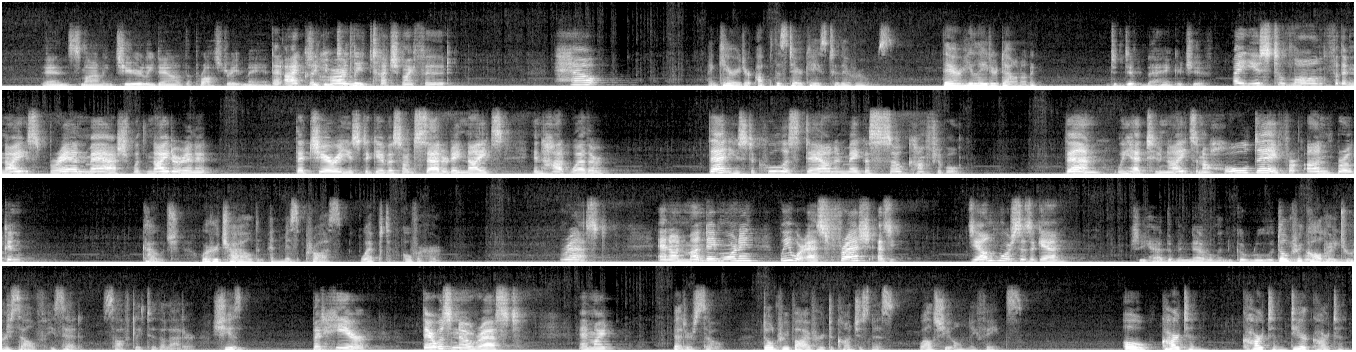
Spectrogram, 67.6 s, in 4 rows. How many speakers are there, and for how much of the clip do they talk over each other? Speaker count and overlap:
three, about 4%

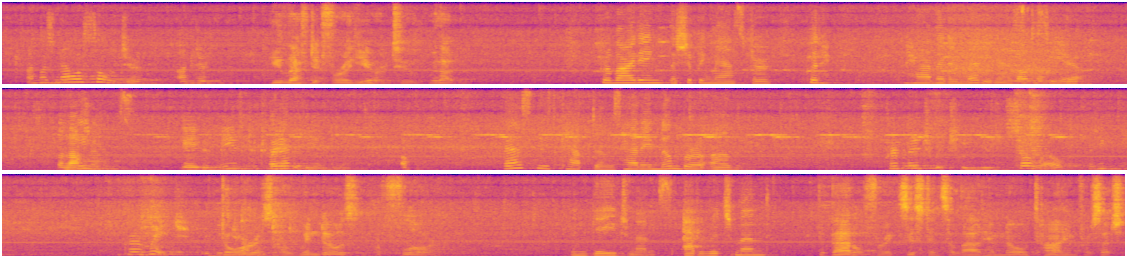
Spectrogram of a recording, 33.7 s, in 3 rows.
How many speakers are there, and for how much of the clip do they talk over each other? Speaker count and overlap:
three, about 10%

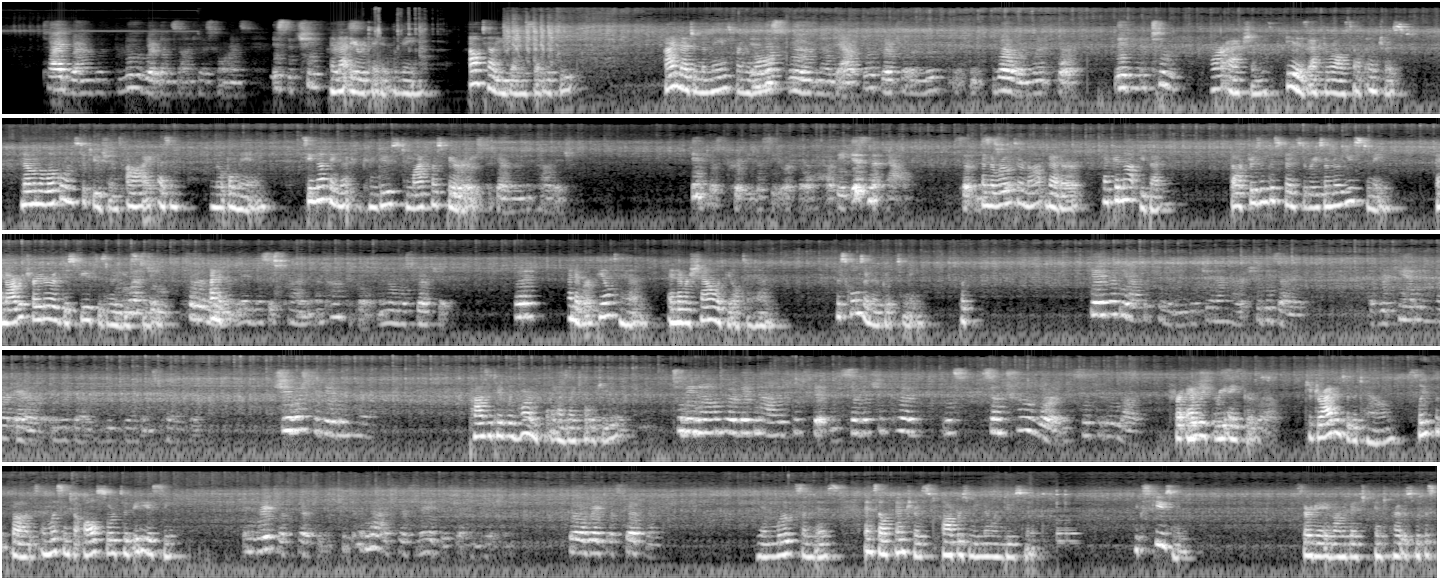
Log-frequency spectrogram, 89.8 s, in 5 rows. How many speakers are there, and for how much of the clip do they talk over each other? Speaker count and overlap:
two, about 8%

